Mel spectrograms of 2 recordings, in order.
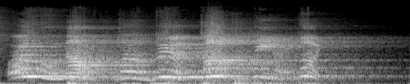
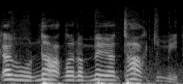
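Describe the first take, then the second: First: All-out high, slow mock scream; enraged screaming. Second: Toned-down mock yell, raised pitch; retold yelling. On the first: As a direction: scream every word as the furious customer. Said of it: "she's, like, so fucking angry". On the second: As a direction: imitate her yelling without really screaming. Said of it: "yelling at me".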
